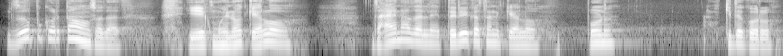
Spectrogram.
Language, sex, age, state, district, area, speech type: Goan Konkani, male, 18-30, Goa, Canacona, rural, spontaneous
